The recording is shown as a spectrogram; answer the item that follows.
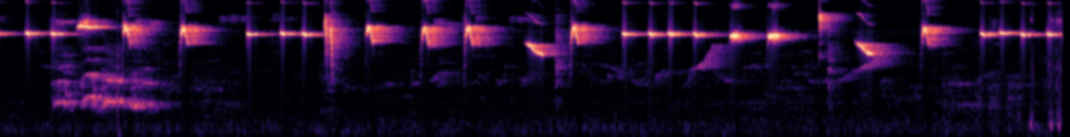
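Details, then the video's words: Konin song for training other songbirds (masteran): a steady stream of high, piercing whistled notes, rapid repeated pips and bright downward sweeps, about two to three phrases each second, with a brief low warble near the start. "suara original konin untuk masteran"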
